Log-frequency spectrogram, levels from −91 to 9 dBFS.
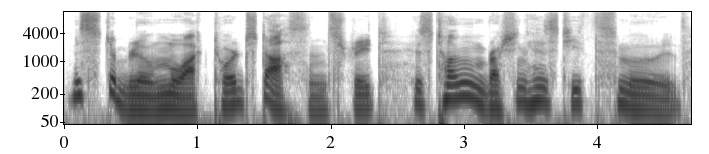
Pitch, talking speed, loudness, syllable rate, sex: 115 Hz, 155 wpm, -20 LUFS, 3.9 syllables/s, male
